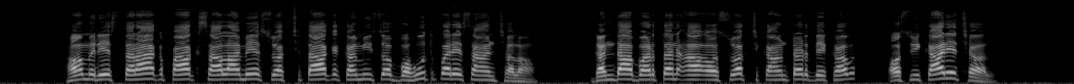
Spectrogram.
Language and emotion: Maithili, angry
